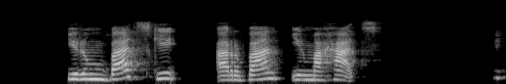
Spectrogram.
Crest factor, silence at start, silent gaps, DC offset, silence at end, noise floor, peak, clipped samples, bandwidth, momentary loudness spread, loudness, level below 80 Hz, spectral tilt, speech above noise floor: 20 dB; 0.7 s; 1.82-2.16 s, 3.83-4.92 s; under 0.1%; 0.05 s; under -90 dBFS; -2 dBFS; under 0.1%; 7.8 kHz; 16 LU; -18 LUFS; -68 dBFS; -3.5 dB/octave; over 72 dB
